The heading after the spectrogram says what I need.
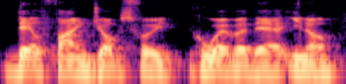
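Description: A man's voice: mid-range voice, unhurried. A man, a guest telling stories in casual chat, swearing freely and acting out both sides of conversations. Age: 30s. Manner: animated storyteller, swears freely, acts out both sides of calls.

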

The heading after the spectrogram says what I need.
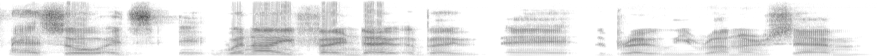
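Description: A man with a thick, broad Scottish accent giving casual, halting interview answers, often repeating words as he goes. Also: mid-range voice, steady tone, bright, forceful tone, dry recording. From Glasgow, Scotland. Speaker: interview guest, parkrun event organiser.

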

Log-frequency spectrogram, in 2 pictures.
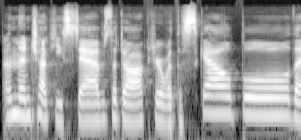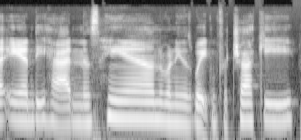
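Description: A woman co-hosting a podcast, casually recapping a horror film scene by scene in an animated way, often laughing. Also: on the low side, moderate pace, smooth. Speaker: podcast co-host. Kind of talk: casual movie recap chat.

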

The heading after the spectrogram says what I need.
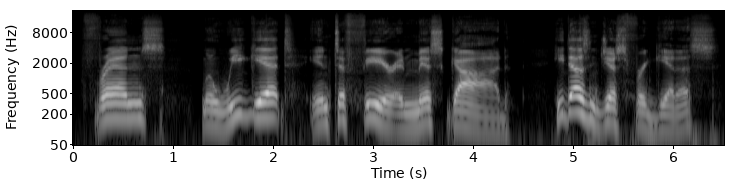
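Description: A man's voice: mid-range voice, sing-song, takes it slowly, no echo, clean studio sound. A man preaching a sermon, reading scripture verses aloud and then speaking to his listeners as friends and folks.

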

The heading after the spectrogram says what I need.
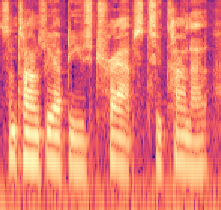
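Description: A man who runs a pest control business explains things in casual talk, hoarse and coughing, with halting speech and many fillers and restarts. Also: medium pitch, steady tone, a bit bright.

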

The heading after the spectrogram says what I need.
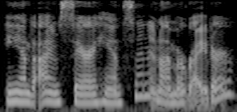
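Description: Brief: woman co-host with a gravelly edge, upbeat, explains facts in casual chat. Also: medium pitch, expressive, moderate pace. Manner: enthusiastic, informative. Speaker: podcast co-host, writer.

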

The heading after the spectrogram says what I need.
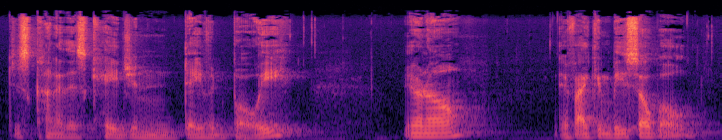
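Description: A man's voice: deep voice, measured pace, creaky. A man in his forties hosting a music show, rambling and talkative, a bit stuffed up and tired. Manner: rambling, talkative, self-deprecating. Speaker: radio show host. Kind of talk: casual chatty show talk.

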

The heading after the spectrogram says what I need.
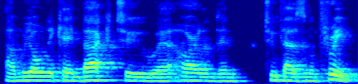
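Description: A man in his fifties from the Netherlands, a brewery co-founder, talking as a podcast guest in a halting, filler-filled way. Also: medium pitch, level tone, warm tone, roomy sound. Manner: halting, many fillers and restarts. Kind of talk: casual interview.

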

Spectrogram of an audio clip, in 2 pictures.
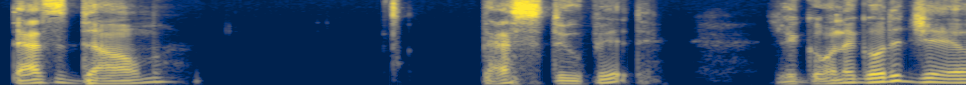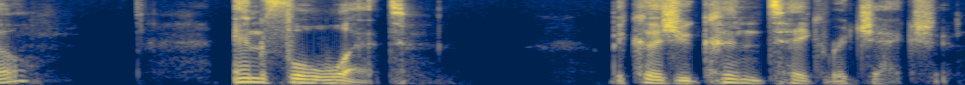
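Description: A man's voice: mid-range voice, lively intonation, takes it slowly, vocal fry, pauses often, darkish tone, husky, no room sound, clean studio sound. A man in his forties hosting a podcast alone, talking casually and with slang, like he is handing out advice. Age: 40s. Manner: slangy, big-brother advice-giving tone. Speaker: podcast host and stand-up comedian. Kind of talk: casual solo podcast monologue.

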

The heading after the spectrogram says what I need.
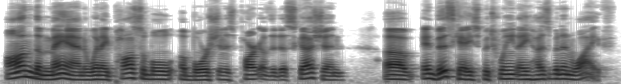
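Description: A man conducts an interview at an even, measured pace, building up long questions. He praises the work openly before he puts the question to his guest. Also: mid-range voice.

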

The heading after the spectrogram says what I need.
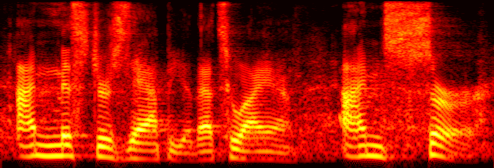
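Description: A man's voice: on the low side, expressive, slow, sharp tone, a faint crowd, slight background noise. A middle-aged man preaching a sermon as pastor, joking often and stumbling over repeated words. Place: church.

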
